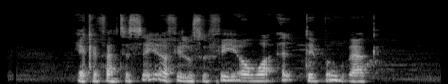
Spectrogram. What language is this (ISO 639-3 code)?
dan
